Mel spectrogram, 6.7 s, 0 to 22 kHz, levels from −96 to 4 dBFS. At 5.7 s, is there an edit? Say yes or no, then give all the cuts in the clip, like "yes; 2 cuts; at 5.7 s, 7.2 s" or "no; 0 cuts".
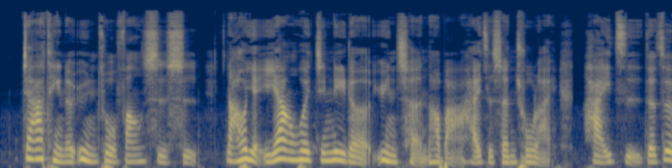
yes; 2 cuts; at 2.2 s, 5.7 s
